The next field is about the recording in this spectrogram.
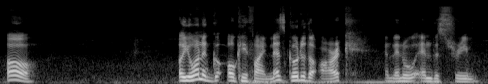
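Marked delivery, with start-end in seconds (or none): none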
